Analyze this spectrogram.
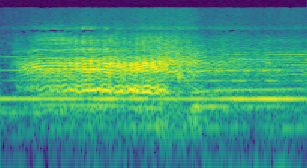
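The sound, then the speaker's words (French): Goats bleating on a sparsely forested Greek island, a loud, sustained, wavering bleat with a nasal, quavering tone that carries steadily through about two seconds. “Les Grecs ont livré leurs îles aux chèvres qui, depuis, rasent tout, gratis.”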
